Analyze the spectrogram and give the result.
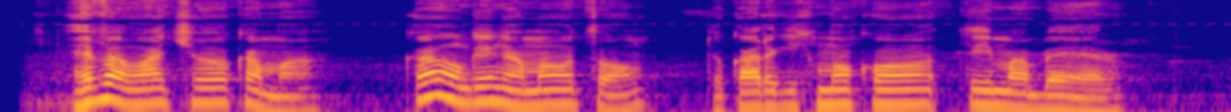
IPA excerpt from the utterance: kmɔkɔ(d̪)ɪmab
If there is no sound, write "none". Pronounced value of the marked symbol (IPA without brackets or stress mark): t̪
